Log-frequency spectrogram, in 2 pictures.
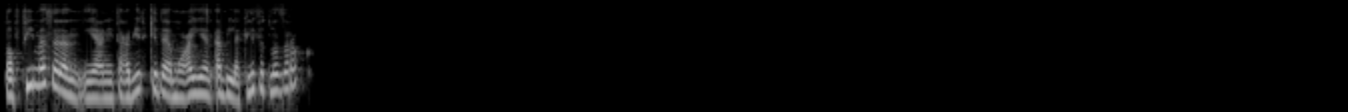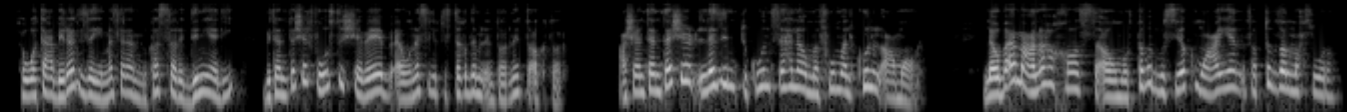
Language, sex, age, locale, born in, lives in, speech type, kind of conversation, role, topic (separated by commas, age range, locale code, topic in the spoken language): Arabic, female, 35-39, ar-EG, Egypt, Egypt, read, expert-assistant, expert, لو عايز أعرف إزاي اللغة بتتغير بين الأجيال في مصر، أقرأ إيه أو أتابع مين؟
